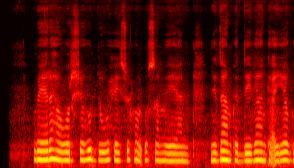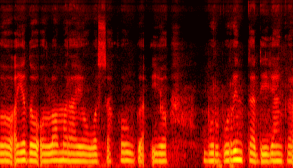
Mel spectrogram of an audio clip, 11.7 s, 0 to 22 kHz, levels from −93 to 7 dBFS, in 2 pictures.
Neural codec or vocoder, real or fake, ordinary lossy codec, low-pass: vocoder, 44.1 kHz, 128 mel bands every 256 samples, BigVGAN v2; fake; none; none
